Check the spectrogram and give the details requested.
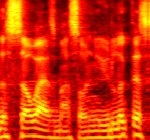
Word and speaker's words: psoas: But the muscle that actually holds up or supports the spine is called the psoas muscle. And you look this up, it's spelled P-S-O-A-S.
